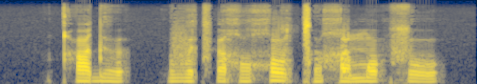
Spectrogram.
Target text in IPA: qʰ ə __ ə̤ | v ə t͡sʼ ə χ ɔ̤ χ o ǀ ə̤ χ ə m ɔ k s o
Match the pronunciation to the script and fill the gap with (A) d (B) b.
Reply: A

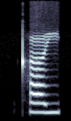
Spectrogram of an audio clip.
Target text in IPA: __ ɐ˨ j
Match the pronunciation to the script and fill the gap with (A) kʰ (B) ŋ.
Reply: A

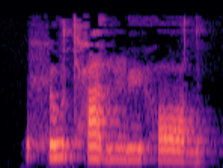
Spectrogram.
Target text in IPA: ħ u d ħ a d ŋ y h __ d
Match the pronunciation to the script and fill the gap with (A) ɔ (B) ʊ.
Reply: A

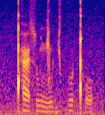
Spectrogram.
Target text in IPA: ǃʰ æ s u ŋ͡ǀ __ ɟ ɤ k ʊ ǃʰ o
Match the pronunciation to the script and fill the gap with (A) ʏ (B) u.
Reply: B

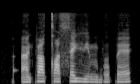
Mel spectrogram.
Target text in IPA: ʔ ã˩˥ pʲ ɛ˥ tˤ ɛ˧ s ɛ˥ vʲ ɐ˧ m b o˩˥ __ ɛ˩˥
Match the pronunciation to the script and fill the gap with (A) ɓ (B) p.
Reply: B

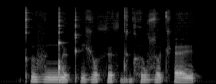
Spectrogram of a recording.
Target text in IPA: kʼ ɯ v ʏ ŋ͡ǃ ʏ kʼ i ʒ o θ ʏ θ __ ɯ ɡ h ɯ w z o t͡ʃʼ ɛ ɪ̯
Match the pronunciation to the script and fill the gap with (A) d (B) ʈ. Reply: A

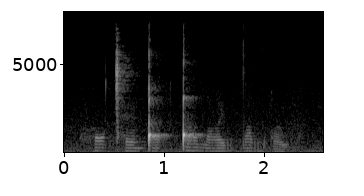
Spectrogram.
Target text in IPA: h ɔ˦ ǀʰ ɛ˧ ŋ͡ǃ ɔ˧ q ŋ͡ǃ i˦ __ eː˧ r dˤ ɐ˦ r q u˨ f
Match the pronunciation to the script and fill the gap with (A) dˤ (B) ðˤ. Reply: B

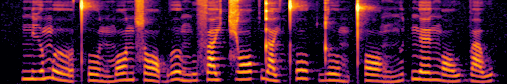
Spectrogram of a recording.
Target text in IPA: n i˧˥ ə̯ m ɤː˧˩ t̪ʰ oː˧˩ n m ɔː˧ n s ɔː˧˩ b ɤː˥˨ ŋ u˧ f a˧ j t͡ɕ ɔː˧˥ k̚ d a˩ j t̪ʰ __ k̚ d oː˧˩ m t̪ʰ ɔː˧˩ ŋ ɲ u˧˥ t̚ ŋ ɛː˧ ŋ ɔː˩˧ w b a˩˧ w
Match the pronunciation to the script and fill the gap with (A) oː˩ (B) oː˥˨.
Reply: B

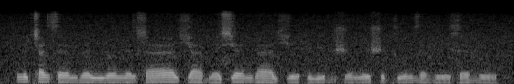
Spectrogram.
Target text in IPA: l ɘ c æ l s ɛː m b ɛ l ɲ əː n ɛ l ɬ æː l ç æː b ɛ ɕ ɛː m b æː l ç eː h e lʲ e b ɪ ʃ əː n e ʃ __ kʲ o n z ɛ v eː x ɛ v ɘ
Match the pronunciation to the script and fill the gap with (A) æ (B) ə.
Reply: B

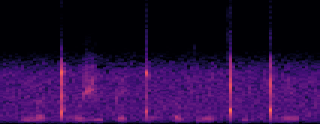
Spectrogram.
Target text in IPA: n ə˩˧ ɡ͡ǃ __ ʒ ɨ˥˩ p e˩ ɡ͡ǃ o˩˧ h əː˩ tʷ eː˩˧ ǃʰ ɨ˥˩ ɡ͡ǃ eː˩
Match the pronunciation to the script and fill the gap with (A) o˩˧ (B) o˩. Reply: B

